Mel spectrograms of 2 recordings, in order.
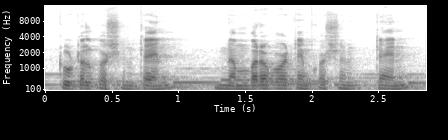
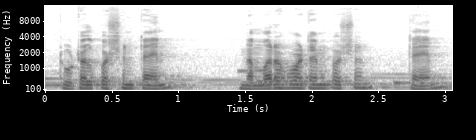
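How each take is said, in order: Both takes have the same delivery.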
